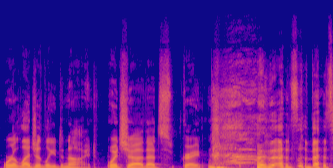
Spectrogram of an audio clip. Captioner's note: laughs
